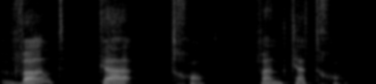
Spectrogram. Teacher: Ici, on ne va pas faire une liaison, mais un enchaînement. On va enchaîner le son de consonne tr avec la voyelle suivante.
